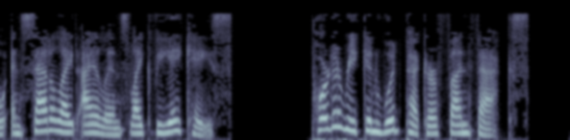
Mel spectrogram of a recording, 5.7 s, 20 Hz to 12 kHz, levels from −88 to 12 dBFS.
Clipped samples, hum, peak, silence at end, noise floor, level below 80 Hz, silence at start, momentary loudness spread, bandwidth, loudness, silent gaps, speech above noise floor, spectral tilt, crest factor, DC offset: under 0.1%; none; -4 dBFS; 0.45 s; under -90 dBFS; -48 dBFS; 0 s; 15 LU; 8.8 kHz; -20 LUFS; 2.36-3.08 s; over 70 dB; -6.5 dB/octave; 18 dB; under 0.1%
